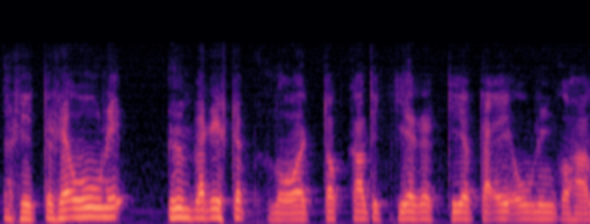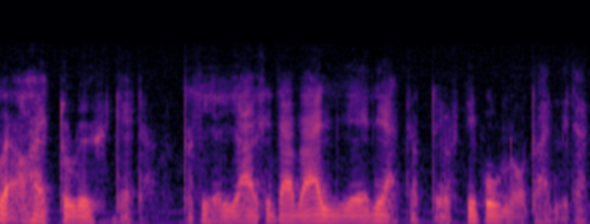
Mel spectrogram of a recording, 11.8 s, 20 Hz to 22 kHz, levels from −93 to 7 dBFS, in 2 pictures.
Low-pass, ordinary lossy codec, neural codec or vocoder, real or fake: 9.9 kHz; none; vocoder, 44.1 kHz, 128 mel bands, Pupu-Vocoder; fake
